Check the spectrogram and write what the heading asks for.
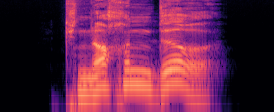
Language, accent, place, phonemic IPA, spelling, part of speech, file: German, Germany, Berlin, /ˈknɔχn̩ˈdʏʁ/, knochendürr, adjective, De-knochendürr.ogg
- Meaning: all skin and bones (very thin)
